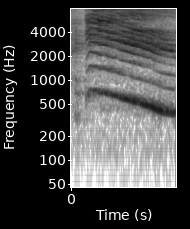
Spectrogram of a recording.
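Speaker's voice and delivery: high, loud squeal of scared delight; high children's scream. Acted. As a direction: shriek like thrilled kids. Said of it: "the krill children screamed".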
